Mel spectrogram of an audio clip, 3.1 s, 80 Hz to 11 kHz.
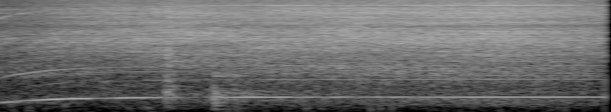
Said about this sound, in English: A hazmat tech fills the patrol car with a disinfectant mist. This should kill any coronavirus within 3 minutes.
